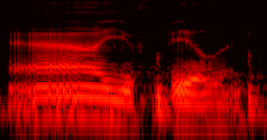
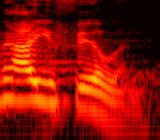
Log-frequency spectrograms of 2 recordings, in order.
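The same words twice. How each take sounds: First: A much softer how you feeling; softer, gentle ask. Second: Said in the usual way. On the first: Shown as a demonstration. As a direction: ask it quietly, tenderly. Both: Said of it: "tone of voice matters".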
